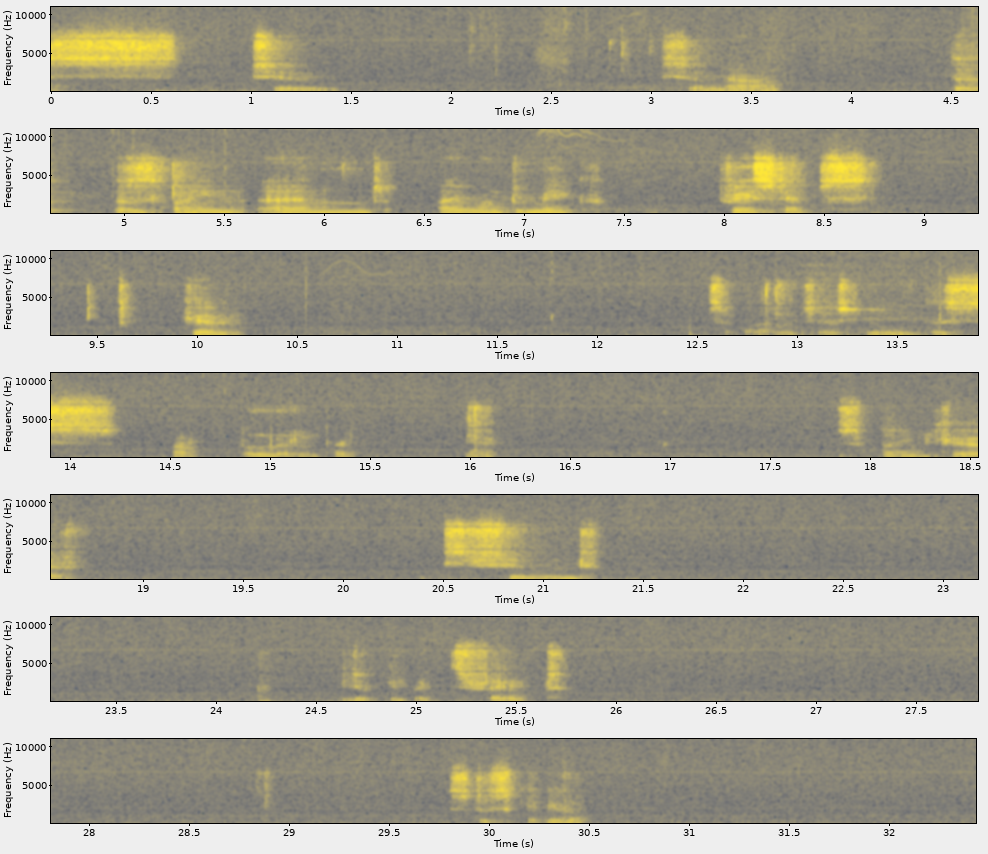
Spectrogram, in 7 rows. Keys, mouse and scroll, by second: 0.5 s, 7.7-10.8 scroll down 2, 10.8 shift+middle click, 10.8-11.8 scroll up 5, 11.8-13.5 scroll down 1, 14.1 shift+middle click, 14.1-15.2 scroll up 1, 15.2 click, 15.4 click, 20.7 e, 31.3 s.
